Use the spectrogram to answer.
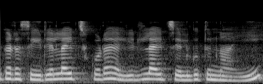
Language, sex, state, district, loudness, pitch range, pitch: Telugu, female, Andhra Pradesh, Srikakulam, -16 LUFS, 215-255 Hz, 235 Hz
